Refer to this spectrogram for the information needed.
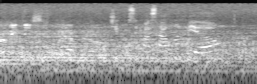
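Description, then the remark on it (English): A loud airplane roars overhead, a broad, steady rumble that fills the whole moment, with people's voices talking beneath the noise. “their airplane is like really loud, so if one comes, just wait.”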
